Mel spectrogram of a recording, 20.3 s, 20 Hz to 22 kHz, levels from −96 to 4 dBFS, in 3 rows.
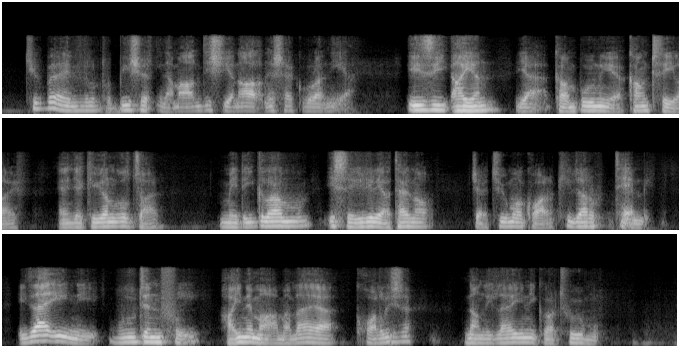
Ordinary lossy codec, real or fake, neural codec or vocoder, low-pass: Opus, 64 kbps; fake; codec, 16 kHz in and 24 kHz out, 0.4 kbps, LongCat-Audio-Codec, fine tuned four codebook decoder; 7.2 kHz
